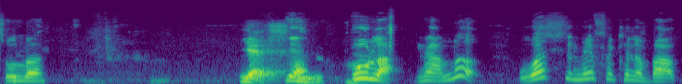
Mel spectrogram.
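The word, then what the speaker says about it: Hulu: Is it pronounced Hula? Yes. Yeah, Hula.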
